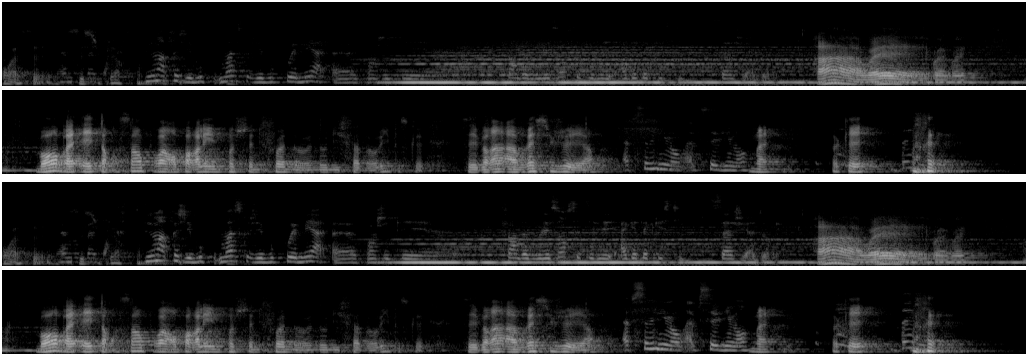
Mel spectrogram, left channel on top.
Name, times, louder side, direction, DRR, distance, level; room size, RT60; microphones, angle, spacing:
voice 1, 0.0-1.4 8.1-10.0 10.6-16.2 17.7-17.9 18.7-19.6, left 1 dB, 15° left, 8 dB, 1.1 m, -32 dB
voice 2, 0.5-4.6 5.0-7.8 10.2-10.4 16.4-17.8 18.6-18.7 19.2-19.5, right 5 dB, 85° right, 12 dB, 0.5 m, -44 dB
sound 1, 3.5-14.5, equal, 65° left, 1.0 m, -37 dB
16.0 x 16.0 x 5.2 m, 1.0 s
head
